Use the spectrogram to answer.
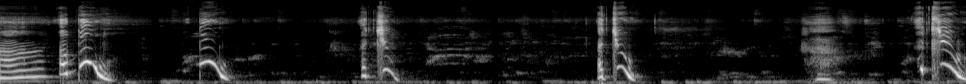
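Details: Grandma talking playfully to a baby makes repeated short, sharp sneeze-like bursts between baby talk, then says "Excuse me"; described as burps, likely not real sneezes.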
